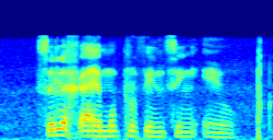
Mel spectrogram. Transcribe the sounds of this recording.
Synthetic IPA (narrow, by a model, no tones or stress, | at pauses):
sɪlɪχaɪmopʰrɔfɛn̩sɪŋ̩ɪːʊ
